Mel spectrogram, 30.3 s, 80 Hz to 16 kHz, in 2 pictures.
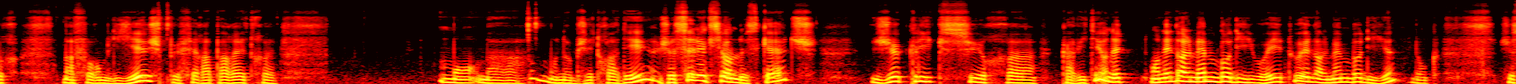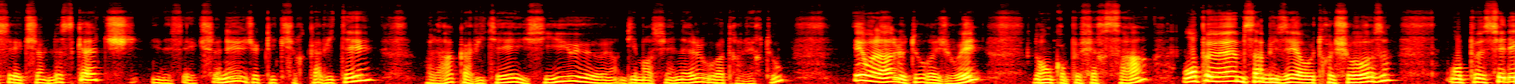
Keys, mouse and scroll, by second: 1.0 click, 1.6 space, 2.7-3.6 drag, 4.2 click, 5.3 space, 6.8 click, 12.4 click, 13.5 click, 16.0 scroll down 1, 17.8 click, 19.1 click, 21.0 click, 21.8 click, 22.7-24.1 drag, 24.6 click, 25.1-25.7 scroll down 2, 25.7-26.6 drag, 26.8-27.1 scroll up 2, 27.3 right click, 28.0 scroll up 2, 28.5-29.2 right drag.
